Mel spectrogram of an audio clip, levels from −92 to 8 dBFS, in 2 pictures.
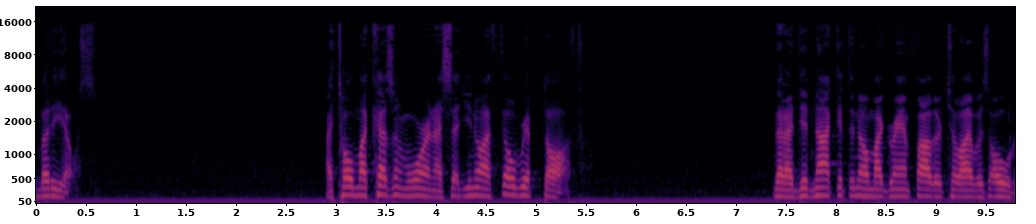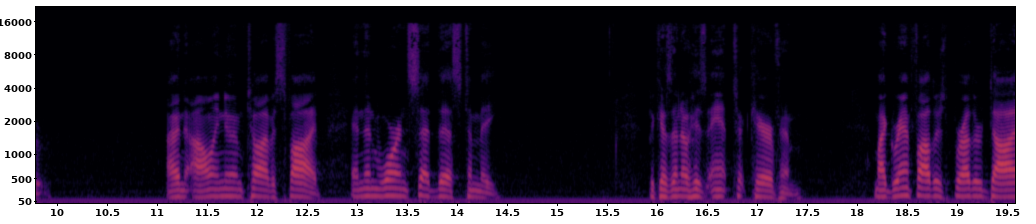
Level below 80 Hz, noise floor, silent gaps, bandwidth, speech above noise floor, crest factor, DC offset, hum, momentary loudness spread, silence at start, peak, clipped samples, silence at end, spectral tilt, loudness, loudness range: -70 dBFS; -71 dBFS; none; 15.5 kHz; 25 dB; 20 dB; under 0.1%; 60 Hz at -70 dBFS; 13 LU; 0 s; -28 dBFS; under 0.1%; 0 s; -6 dB/octave; -46 LUFS; 5 LU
